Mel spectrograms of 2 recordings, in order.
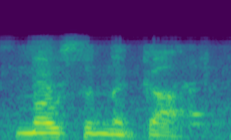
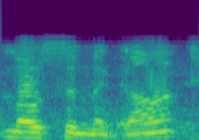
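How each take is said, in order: First: No N sound is heard before the final T. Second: An N sound is heard before the final T. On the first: The speaker calls it right. "you do not pronounce the N in Nagat" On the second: The speaker calls it wrong. "It's not Mosin Nagant"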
